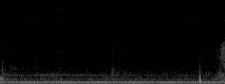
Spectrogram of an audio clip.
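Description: Quiet room tone with a steady low hum, and a faint click near the end.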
